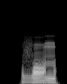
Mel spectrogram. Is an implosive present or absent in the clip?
absent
